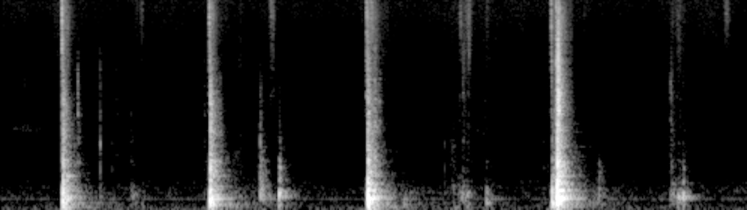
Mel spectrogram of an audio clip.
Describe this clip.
Arm impact on porcelain sink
